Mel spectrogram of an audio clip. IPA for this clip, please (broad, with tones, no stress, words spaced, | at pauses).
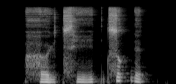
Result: hɵ˨ɥt͡sʰiː˨˥k̚t͡sʊ˥k̚ ɪ˨˥k̚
